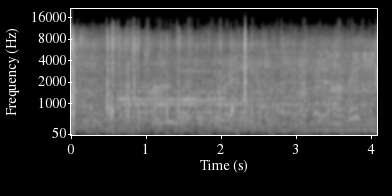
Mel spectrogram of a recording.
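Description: A show-jumping horse's hooves striking the sand arena as it jumps a fence and canters on: a sharp thud right at the start, then a few scattered hoof knocks. People talk in the background throughout.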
